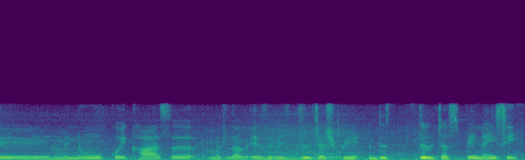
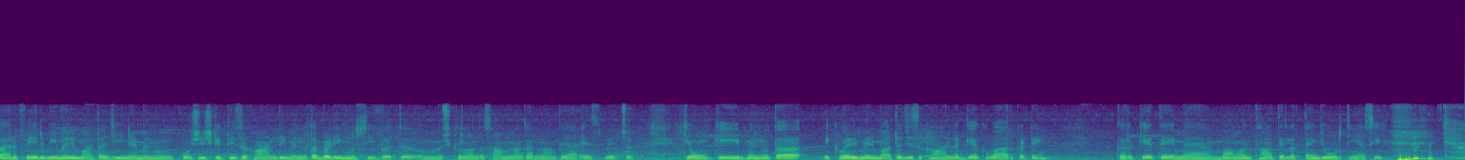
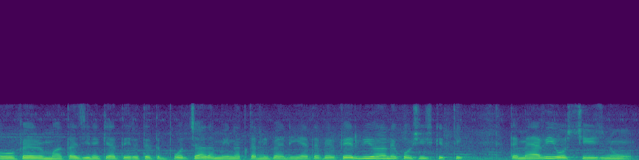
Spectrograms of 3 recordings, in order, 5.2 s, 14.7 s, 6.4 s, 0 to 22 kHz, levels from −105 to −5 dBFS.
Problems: none marked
